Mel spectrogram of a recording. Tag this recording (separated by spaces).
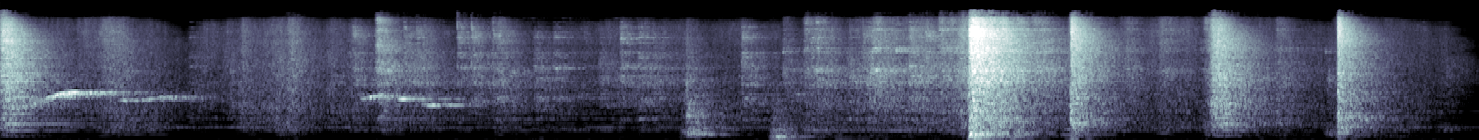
percussion bash hospital whistle scrape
